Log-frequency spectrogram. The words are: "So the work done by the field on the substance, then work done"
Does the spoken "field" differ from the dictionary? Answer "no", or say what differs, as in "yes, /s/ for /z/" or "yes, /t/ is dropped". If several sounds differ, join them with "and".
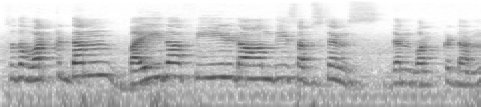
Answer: no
